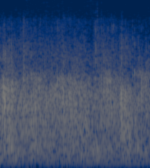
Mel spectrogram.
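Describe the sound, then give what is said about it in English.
A crowd applauds the great-grandmothers at a Mother's Day gathering, a dense wash of many hands clapping at once with no clear individual beats, sustained at an even level throughout. “Give them a clap, eh?”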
